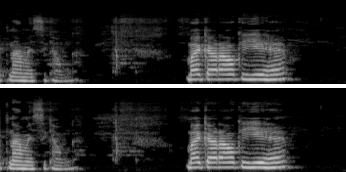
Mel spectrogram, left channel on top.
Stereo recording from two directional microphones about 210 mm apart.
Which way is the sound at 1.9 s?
20° right (ahead or behind).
